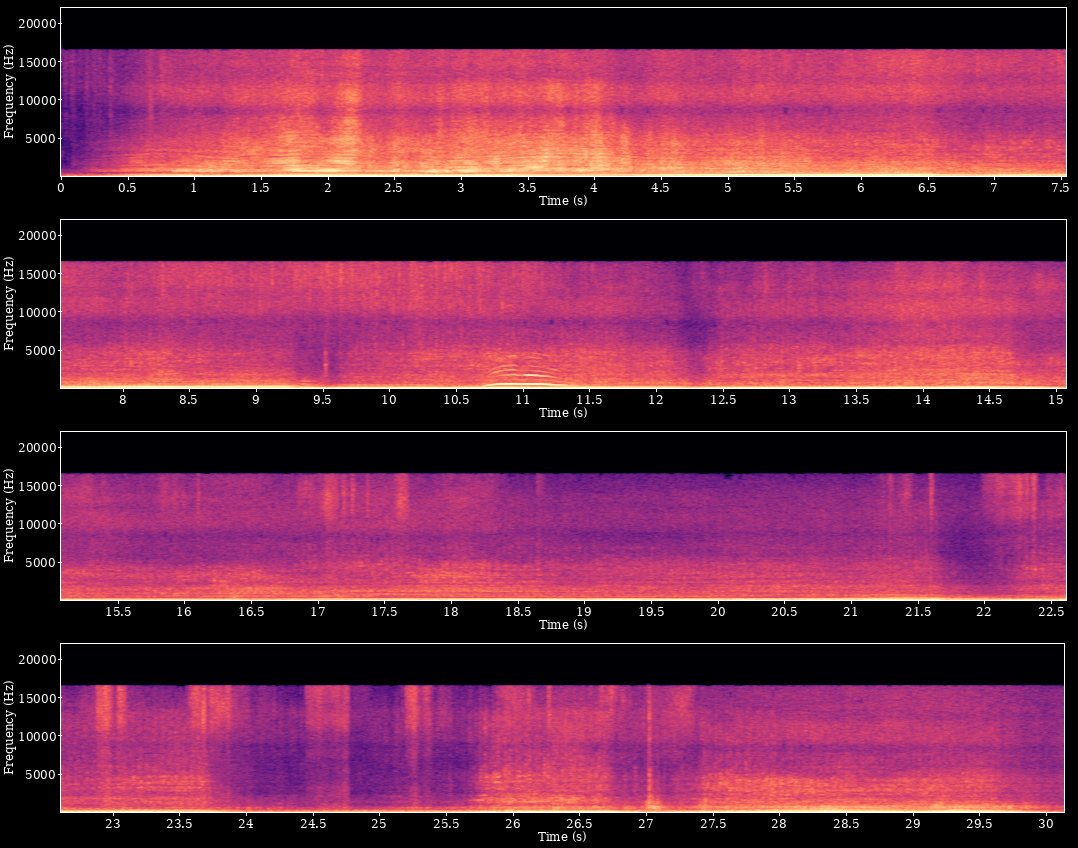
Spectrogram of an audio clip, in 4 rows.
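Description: Chevy K1500 pickup's engine revving up and down again and again as the truck spins its tires in the snow. A brief high squeal comes about eleven seconds in.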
